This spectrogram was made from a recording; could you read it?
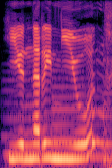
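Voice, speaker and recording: A young Filipino woman in a radio drama, caring and emotional as she talks with people close to her. The voice is high, with faint music behind it. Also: exaggerated voice. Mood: playful, affectionate. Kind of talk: radio drama dialogue, Taglish.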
